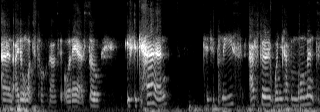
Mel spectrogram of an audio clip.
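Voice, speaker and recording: Speech moves at a moderate pace with long, frequent pauses. Noticeable background noise runs underneath. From Nigeria, Abia State (Umuahia). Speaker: caller. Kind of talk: radio phone-in call. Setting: phone call. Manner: hesitant.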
